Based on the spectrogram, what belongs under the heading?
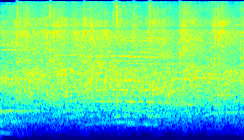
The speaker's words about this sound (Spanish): Ah, dele un aplauso. Dale un aplauso fuerte. Yo no sé si tiene gritos de júbilo hoy.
